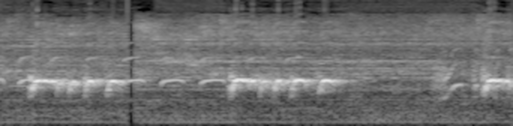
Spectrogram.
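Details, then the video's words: A local, actively calling zebra dove, used as a lure to prompt doves that are reluctant to call. It gives quick runs of short arched cooing notes, then a pause and a closing phrase, over a steady low hum. "suara perkutut lokal gacor"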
